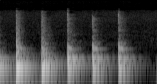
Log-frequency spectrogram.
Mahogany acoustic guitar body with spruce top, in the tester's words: it sounds pretty good no matter where you tap on it it's got good tap tones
